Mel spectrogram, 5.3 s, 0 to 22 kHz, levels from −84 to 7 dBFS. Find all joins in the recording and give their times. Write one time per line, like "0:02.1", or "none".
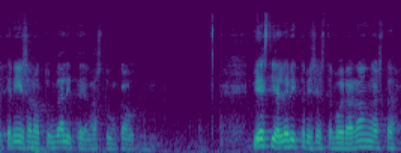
0:03.3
